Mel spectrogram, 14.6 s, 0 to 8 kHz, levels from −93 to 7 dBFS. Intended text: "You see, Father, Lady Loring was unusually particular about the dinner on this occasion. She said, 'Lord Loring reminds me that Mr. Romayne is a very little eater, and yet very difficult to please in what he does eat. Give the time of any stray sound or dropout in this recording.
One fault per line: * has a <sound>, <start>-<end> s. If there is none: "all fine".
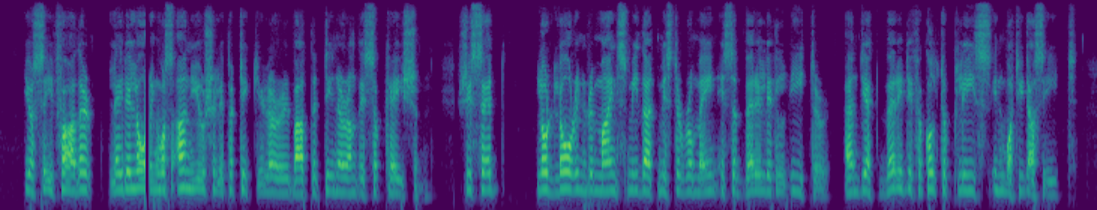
* has a dropout, 1.9-2.0 s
